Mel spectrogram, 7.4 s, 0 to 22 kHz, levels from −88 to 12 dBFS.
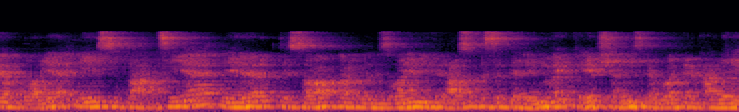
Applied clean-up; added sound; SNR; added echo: neural separator model SepFormer DNS4.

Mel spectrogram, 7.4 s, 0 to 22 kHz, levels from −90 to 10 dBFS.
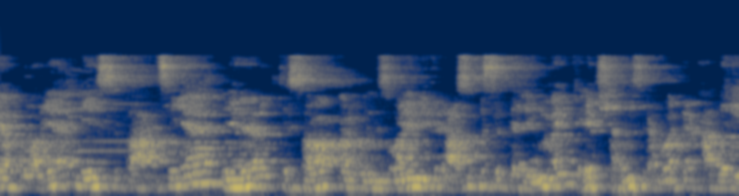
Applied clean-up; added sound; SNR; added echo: classical method WPE with log-MMSE.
